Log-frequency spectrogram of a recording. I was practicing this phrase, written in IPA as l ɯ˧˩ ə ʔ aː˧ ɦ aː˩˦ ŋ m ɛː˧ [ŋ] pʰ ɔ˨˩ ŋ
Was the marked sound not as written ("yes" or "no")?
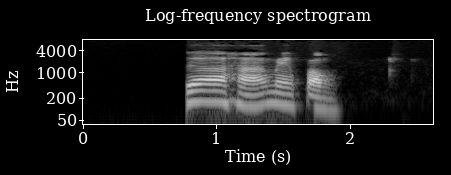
no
